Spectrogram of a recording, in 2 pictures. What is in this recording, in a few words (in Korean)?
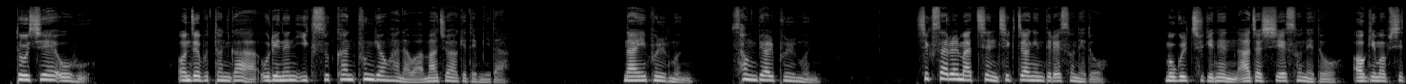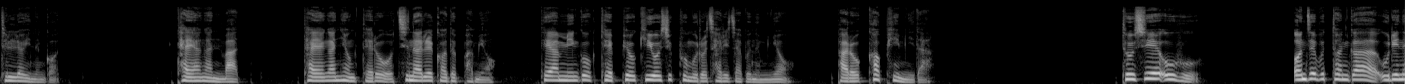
나래이션 톤다운 노멀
